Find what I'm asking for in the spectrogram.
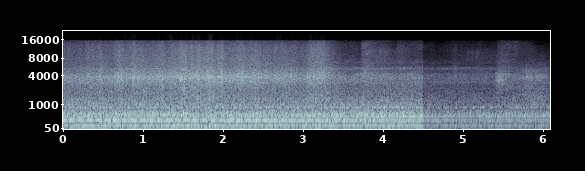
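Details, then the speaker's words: DIY shop fan built from a recycled HVAC squirrel-cage blower with a quarter-horsepower motor, damper beam all the way up (low setting): a steady, even low hum with a soft airy rush and no rattles or rubbing, easing down at the end; running fine. "as you can hear it is working right now with the damper beam all the way up it's considered on the low setting"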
